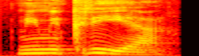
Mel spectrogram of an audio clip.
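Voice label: "mimikriya", Azerbaijani; Orfoqrafiya Lüğəti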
